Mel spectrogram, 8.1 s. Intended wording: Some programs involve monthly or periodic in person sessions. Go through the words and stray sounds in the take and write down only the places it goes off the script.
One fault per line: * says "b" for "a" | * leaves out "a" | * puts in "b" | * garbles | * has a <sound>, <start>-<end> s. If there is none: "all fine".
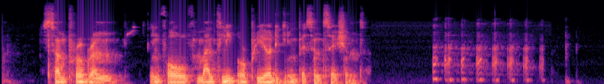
* has a laugh, 5.8-7.3 s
